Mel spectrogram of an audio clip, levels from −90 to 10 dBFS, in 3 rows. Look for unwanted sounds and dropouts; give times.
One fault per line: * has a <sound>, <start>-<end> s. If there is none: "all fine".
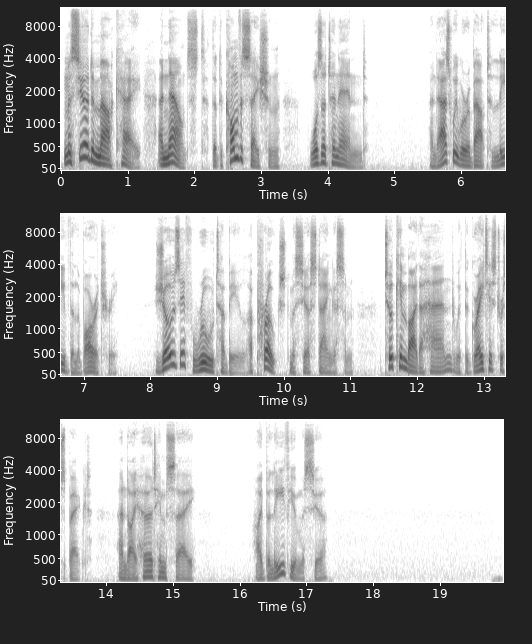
all fine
